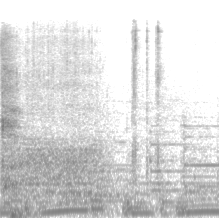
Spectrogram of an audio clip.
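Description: Faint background music under quiet room tone, with a couple of light clicks a little past the middle.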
